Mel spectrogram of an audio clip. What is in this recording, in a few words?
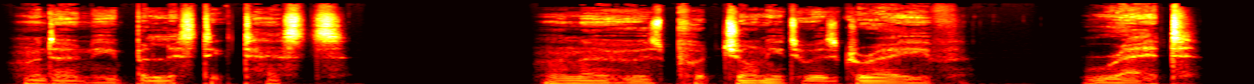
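film noir voice over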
